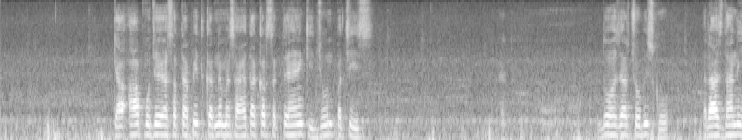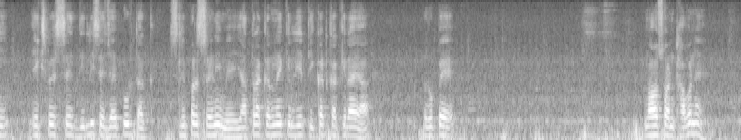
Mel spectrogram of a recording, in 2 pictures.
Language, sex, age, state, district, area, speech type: Hindi, male, 45-60, Madhya Pradesh, Chhindwara, rural, read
